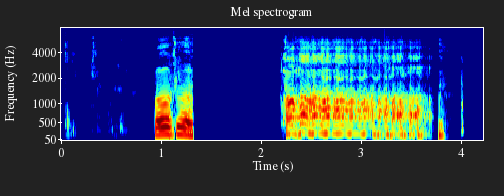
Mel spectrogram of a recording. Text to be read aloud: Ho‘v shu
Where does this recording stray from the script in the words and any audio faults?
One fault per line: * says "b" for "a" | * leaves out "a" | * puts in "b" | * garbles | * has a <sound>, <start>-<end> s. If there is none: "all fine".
* has a laugh, 2.2-3.7 s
